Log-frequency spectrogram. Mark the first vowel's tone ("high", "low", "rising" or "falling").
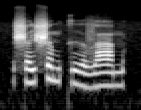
rising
